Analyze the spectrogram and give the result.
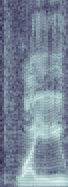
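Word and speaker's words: Yuu: So if you see Y-U-U, which is pronounced Yu, and that means more or less, it's just a name, but Yu sounds like our English U-Y-O-U, which we designate as her,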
